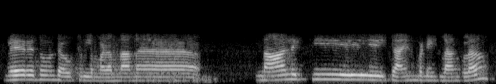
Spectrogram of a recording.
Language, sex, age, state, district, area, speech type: Tamil, female, 30-45, Tamil Nadu, Tiruvallur, urban, conversation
